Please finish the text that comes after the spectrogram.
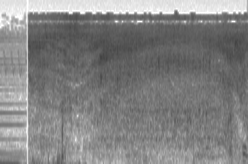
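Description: A small waterfall stream in Nepal rushes steadily, a broad continuous wash of flowing water heard close by after an abrupt start, with no clear talk.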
